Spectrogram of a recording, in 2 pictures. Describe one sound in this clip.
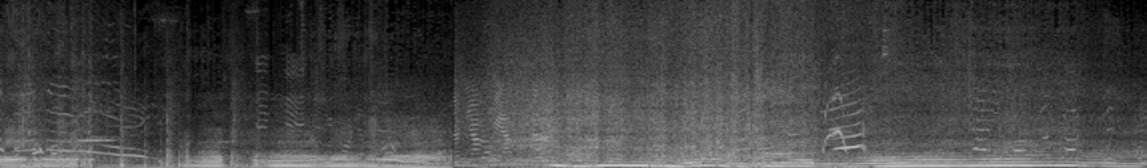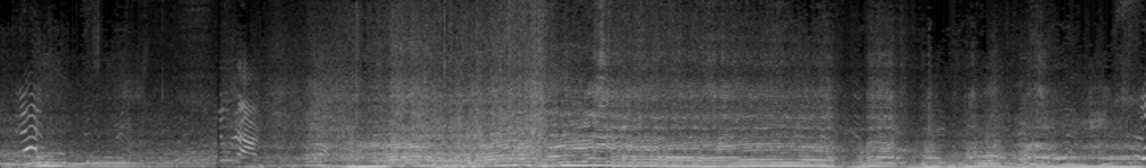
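Gravel sprays and crunches under spinning tyres.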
